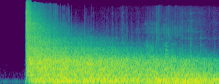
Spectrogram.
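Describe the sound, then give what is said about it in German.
A single loud gunshot, fired from a shouldered gun at the upper target, cracks sharply out of silence and trails into a long, rumbling decay. “Okay, jetzt ist noch gesichert. Okay. So, entsichern. Und auf das obere Scheibe schießen.”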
